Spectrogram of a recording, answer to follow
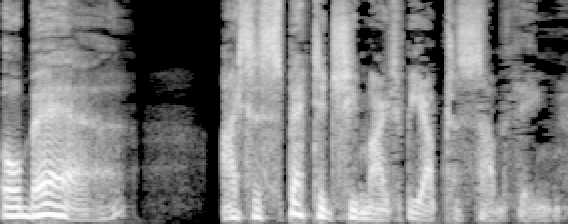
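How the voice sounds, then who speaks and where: A suspicious, stern cult leader for a video game. His voice is husky and fairly low, swinging widely in pitch while staying formal and deliberate. He sounds like a solemn preacher, fatherly on the surface and menacing underneath. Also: very animated, dry recording, studio quality, full character voice. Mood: calm, pious. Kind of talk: scripted video game dialogue.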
